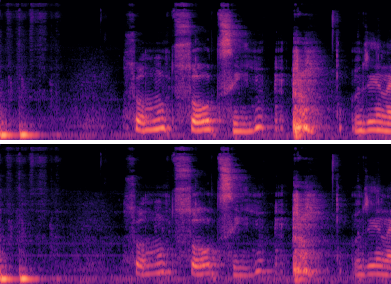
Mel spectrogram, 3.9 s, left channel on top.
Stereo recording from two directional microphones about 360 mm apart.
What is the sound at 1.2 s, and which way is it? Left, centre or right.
Speech, left.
